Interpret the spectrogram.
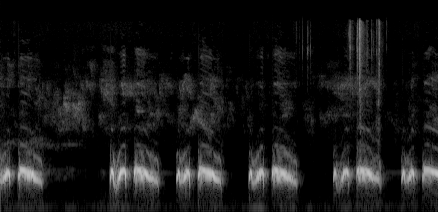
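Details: Spotted dove song meant to lure other doves: a steady run of six paired coos, a brief quavering note then a longer descending one, repeated every second or so.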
